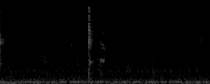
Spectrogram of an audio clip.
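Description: Quiet chewing with two faint sharp clicks, one right at the start and one about a second in.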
